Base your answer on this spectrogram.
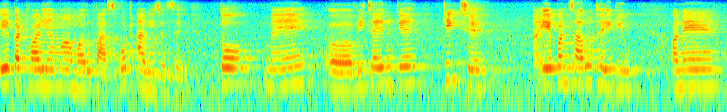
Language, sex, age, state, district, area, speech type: Gujarati, female, 45-60, Gujarat, Surat, urban, spontaneous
